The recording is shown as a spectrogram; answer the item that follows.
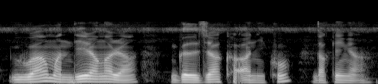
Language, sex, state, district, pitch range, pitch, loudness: Garo, male, Meghalaya, South Garo Hills, 100-125 Hz, 110 Hz, -17 LUFS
